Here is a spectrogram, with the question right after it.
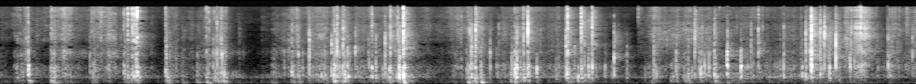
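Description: A printed black-and-white glossy magazine page is held in the hands while the fingers crumple and crinkle it into a wad. Dense, dry crackling bursts come in quick, uneven clusters, with short quiet gaps between handfuls. The sound is bright and papery, with almost no low end.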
